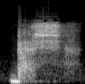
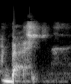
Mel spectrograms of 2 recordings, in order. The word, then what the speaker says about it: Besch: Am I pronouncing it correct? Besch. Yep. Besch.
